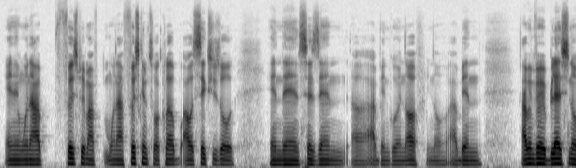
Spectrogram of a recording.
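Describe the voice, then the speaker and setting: A young man from Haiti, a student-athlete guest, speaking in a relaxed, casual way and often saying "like" and "yes, sir" in an interview. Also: lowish voice, clear, resonant tone, no echo, studio quality. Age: young adult.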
